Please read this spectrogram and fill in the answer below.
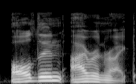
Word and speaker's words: Alden Ehrenreich: Alden Ehrenreich, I believe.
